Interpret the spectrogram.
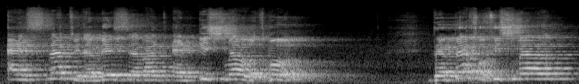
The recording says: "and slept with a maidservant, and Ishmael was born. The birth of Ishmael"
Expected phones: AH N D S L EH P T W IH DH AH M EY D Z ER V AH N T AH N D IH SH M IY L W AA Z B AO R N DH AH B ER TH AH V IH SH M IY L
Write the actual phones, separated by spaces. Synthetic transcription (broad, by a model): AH N S L EH P T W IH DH AH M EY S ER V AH N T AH N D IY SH M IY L W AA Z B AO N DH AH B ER F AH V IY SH M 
